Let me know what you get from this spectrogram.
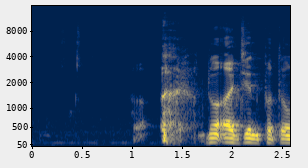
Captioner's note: coughing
